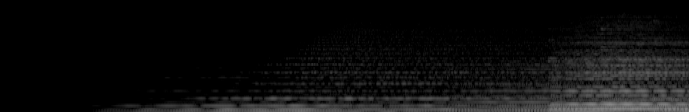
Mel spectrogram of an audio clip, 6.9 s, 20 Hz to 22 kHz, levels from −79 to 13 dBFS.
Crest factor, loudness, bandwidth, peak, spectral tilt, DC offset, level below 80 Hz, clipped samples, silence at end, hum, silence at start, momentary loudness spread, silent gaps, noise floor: 16 dB; -41 LUFS; 13.5 kHz; -24 dBFS; -6.5 dB/octave; under 0.1%; -50 dBFS; under 0.1%; 0 s; none; 1.25 s; 20 LU; none; -78 dBFS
